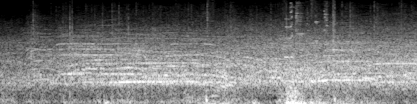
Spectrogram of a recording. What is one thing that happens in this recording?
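Heavy thuds of bodies hit a wrestling ring mat.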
